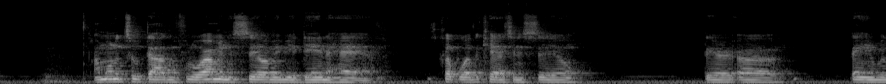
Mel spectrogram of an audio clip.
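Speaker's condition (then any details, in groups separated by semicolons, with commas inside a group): No condition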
